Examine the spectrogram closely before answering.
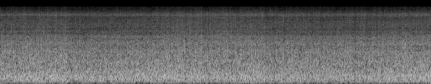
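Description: Steady rushing of water, an even roar with no breaks.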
